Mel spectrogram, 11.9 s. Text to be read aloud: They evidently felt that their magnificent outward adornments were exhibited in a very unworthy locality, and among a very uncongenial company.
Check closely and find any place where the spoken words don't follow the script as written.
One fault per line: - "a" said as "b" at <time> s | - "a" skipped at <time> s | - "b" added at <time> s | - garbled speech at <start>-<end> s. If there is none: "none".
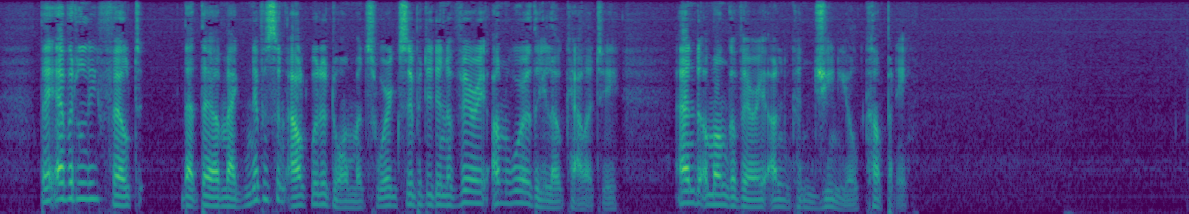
none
